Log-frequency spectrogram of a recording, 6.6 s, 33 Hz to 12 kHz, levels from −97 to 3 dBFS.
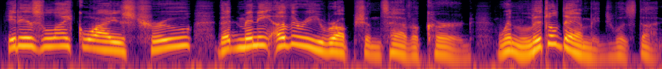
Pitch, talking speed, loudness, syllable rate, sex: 165 Hz, 135 wpm, -18 LUFS, 4.5 syllables/s, male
